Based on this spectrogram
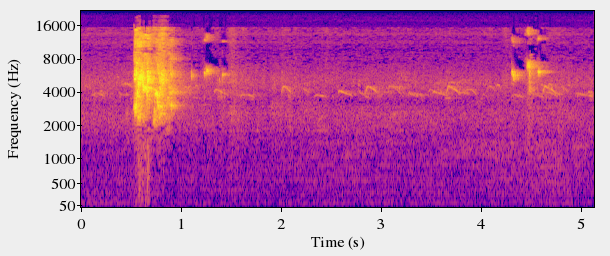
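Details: A little spiderhunter in the morning gives one loud, abrupt, high squeaky note, followed much later by a short pair of softer chirps, over faint background twittering.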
